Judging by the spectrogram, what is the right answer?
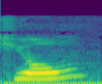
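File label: "xiong2", Mandarin Chinese, pinyin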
